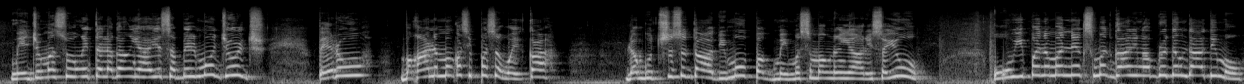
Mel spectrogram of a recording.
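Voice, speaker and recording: A woman's voice: extremely high pitch, normal speed. A woman playing a good-natured, innocent young boy in a radio drama. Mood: teasing, reasoning. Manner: childlike, bright-eyed innocence. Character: young boy, good-natured, easily impressed best friend. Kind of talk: scripted radio drama acting.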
